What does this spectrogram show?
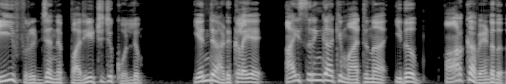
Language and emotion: Malayalam, angry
